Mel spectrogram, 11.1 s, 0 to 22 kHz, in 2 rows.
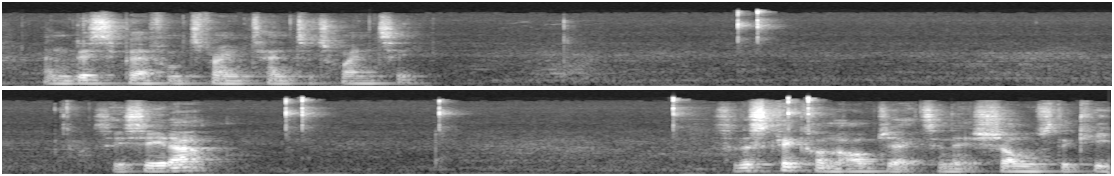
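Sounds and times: faint room hiss: 0.0s - 11.0s
computer mouse clicking: 3.7s - 4.0s, 7.0s - 7.9s, 8.9s - 9.7s.

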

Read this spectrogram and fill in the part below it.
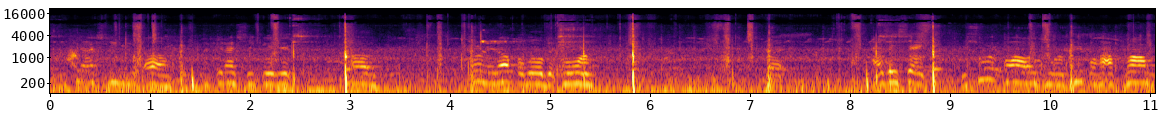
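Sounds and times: tennis balls fired and bouncing: 2.3s - 3.3s, 4.1s - 6.1s.

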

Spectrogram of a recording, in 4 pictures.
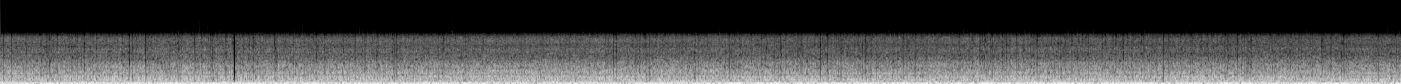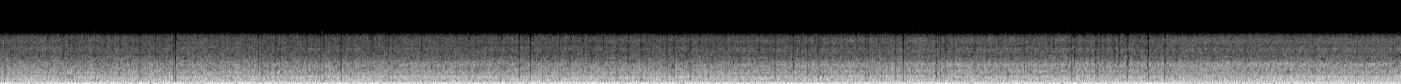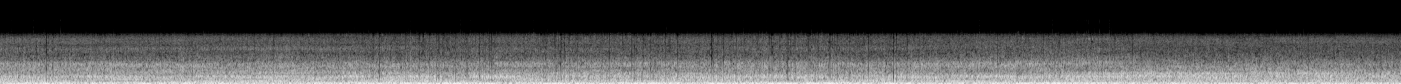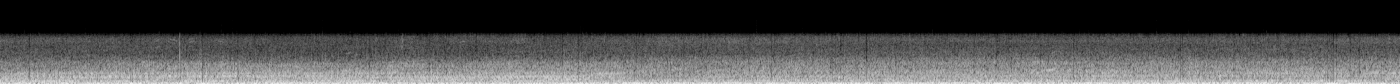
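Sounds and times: radial engines droning: 0.0s - 56.0s.

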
